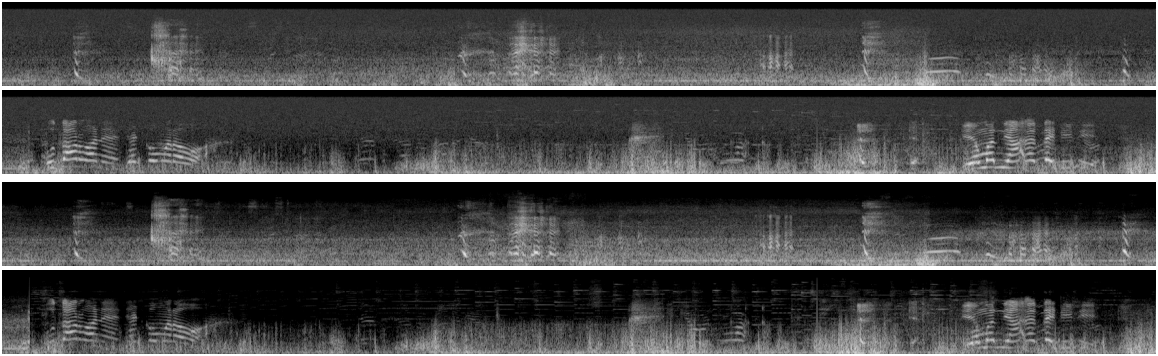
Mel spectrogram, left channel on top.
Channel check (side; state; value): left; noise; hiss, 15 dB below the sound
